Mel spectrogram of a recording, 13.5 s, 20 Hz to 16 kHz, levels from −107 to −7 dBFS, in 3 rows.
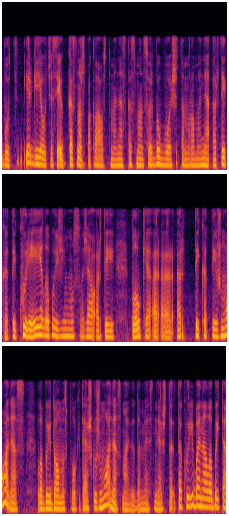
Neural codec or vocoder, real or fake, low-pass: none; real; 7.2 kHz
